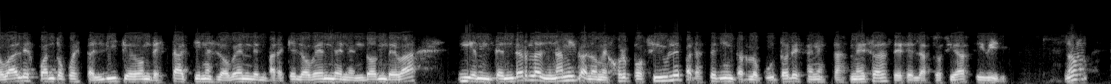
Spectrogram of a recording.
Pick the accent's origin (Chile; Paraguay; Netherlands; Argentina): Argentina; nosotros como argentinas y argentinos una mejor calidad de vida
